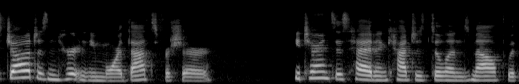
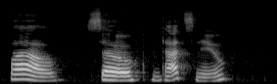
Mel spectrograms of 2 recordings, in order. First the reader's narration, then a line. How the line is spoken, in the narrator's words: he says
